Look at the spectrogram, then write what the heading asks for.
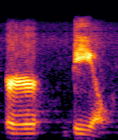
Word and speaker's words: Erbil: In fact, it's spelled Arbil, but anybody that knows anybody from that region, it's pronounced Erbil. He's left Erbil and he's gone to Washington.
